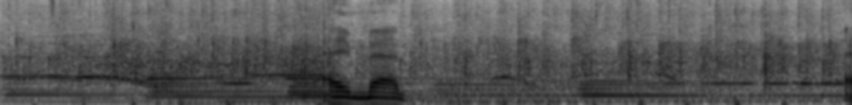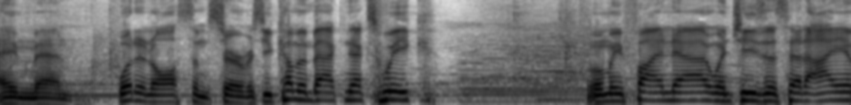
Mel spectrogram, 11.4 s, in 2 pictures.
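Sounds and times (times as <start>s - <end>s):
audience applause: 0.0s - 6.7s, 8.9s - 10.5s
speech: 2.2s - 2.9s, 5.6s - 8.6s, 9.6s - 11.3s.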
